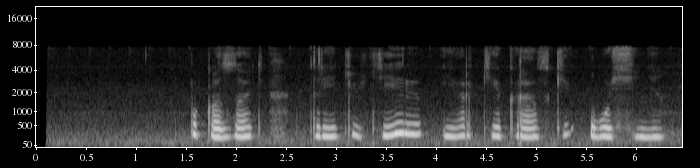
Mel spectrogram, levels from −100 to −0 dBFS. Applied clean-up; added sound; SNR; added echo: none; none; none; none.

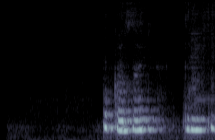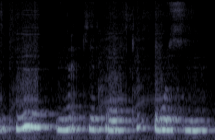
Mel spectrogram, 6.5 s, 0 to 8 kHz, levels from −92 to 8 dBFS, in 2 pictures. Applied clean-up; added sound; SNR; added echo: neural separator model SepFormer DNS4.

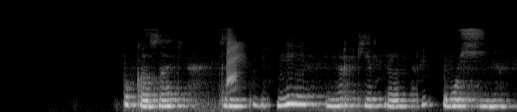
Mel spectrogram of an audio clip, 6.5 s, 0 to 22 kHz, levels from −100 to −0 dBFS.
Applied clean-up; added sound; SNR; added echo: neural mask model DeepFilterNet 3.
